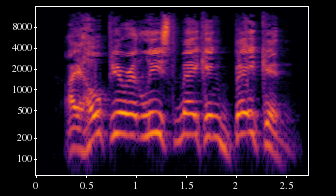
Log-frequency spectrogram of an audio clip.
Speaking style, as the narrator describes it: Harris called out

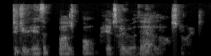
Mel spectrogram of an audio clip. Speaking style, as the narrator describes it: said, then more quietly

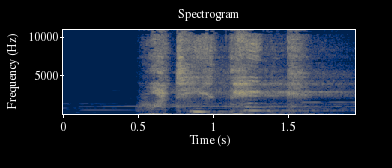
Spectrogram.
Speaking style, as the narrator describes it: Pandora whispered to Epimetheus, shaking

